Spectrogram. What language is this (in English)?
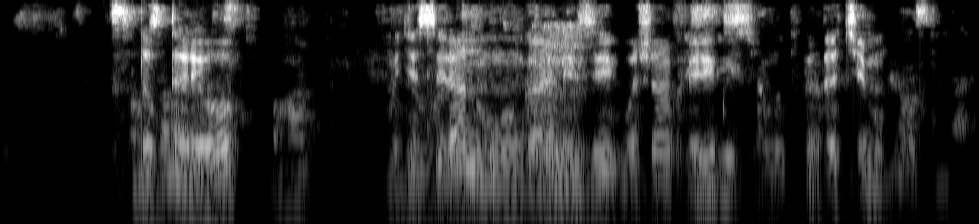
Kinyarwanda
